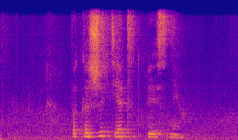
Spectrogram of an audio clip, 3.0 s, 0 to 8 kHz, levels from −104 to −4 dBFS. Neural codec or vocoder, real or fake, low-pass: codec, 16 kHz, 2 kbps, X-Codec, WavLM features, trained on Multilingual LibriSpeech; fake; 7.2 kHz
